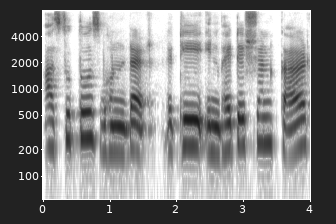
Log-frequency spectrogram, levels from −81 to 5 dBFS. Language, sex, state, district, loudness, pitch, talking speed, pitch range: Odia, female, Odisha, Khordha, -14 LUFS, 240 Hz, 90 wpm, 210-350 Hz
